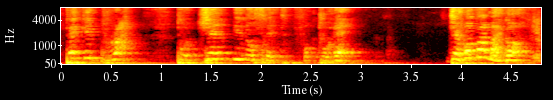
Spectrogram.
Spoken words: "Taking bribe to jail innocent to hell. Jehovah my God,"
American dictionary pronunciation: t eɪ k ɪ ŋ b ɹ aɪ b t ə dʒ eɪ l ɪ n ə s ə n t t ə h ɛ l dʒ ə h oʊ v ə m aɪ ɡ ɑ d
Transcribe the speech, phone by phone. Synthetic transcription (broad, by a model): t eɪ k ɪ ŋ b ɹ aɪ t t ə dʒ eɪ n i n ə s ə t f t ə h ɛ dʒ ə h oʊ v ə m aɪ ɡ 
